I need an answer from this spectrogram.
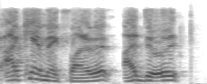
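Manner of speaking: ordinary talk, nothing marked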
